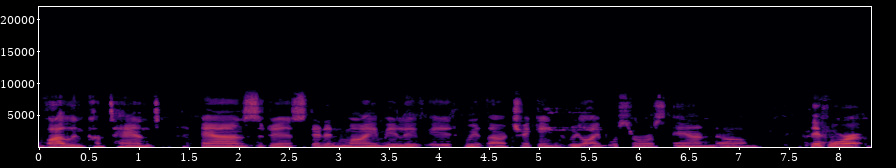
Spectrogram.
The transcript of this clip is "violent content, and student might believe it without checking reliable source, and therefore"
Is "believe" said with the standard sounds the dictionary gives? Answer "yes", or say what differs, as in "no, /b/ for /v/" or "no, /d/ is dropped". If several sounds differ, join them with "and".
no, /f/ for /v/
